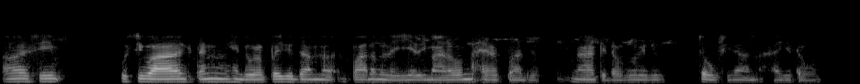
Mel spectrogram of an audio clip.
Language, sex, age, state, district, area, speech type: Manipuri, male, 18-30, Manipur, Tengnoupal, rural, conversation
